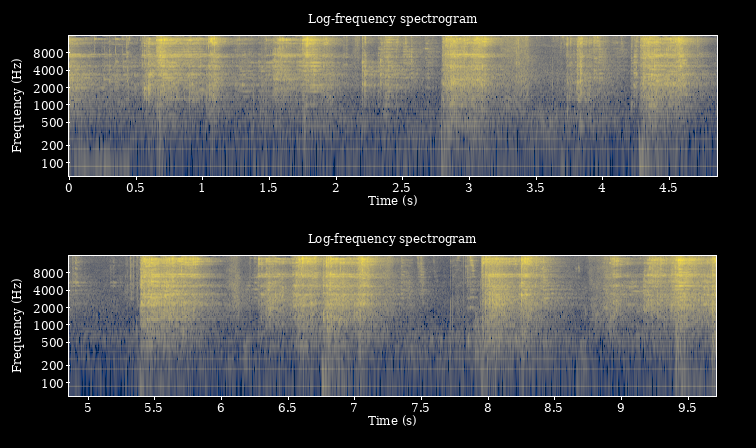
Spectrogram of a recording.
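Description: A sword swishes through the air in quick strokes.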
